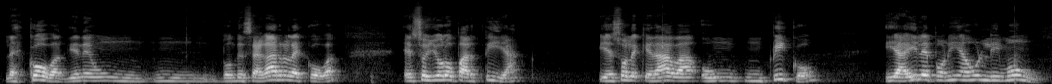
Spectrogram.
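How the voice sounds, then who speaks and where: A middle-aged man with a Puerto Rican accent, speaking as a guest pastor and radio broadcaster. He talks in a measured, emphatic preaching cadence and leans on each phrase. His voice sits a bit higher than most men's. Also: steady tone. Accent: Puerto Rican Spanish. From Puerto Rico. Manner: deliberate, emphatic preacher's delivery with scripture quotes. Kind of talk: podcast interview, storytelling.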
